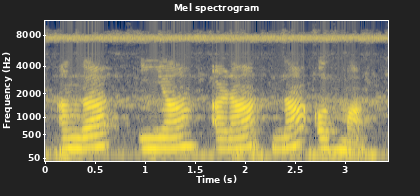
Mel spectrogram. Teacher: इसी प्रकार देखिए स्व स्थानेन स नासिक्या वर्णा। यानी कि अपने स्थान के साथ-साथ नासिका से बोले जाने वाले वर्ण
